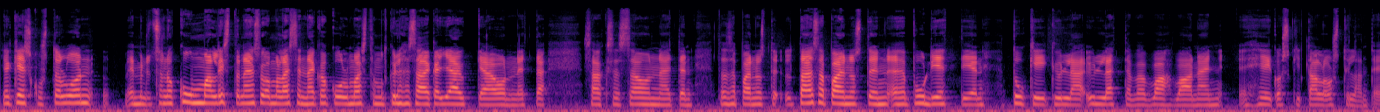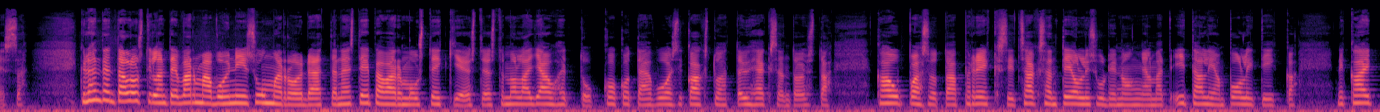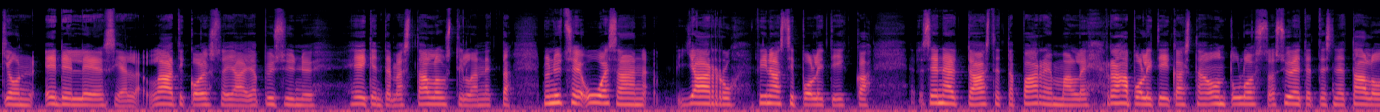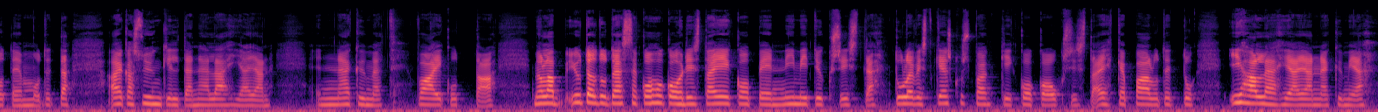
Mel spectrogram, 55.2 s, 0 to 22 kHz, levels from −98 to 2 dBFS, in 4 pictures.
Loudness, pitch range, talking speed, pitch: -30 LUFS, 185-215 Hz, 115 wpm, 195 Hz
